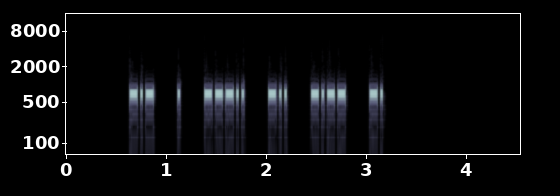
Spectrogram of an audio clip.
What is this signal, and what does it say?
Morse code, heard as a keyed tone, about 43 wpm, spaced as for 25 wpm, 690 Hz. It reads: KE8DYN
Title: USA Call Signs - 6 Characters - 3x Character Spacing - 45wpm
